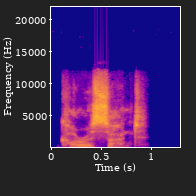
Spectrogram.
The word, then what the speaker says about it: Coruscant: Coruscant.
